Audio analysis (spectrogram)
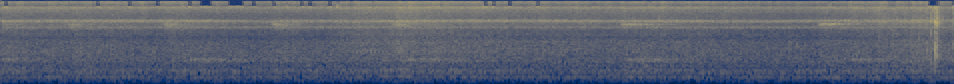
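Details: Honey bee colony buzzing while queen cells are being looked for on the comb; a constant low hum with a faint higher whine, and a short sharp knock at the very end.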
